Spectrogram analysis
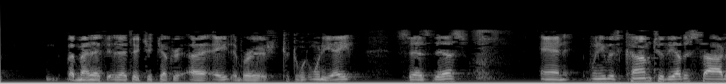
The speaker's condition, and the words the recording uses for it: Stuttering. Seems like I stutter less and talk slower when my heart's broken.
